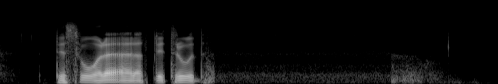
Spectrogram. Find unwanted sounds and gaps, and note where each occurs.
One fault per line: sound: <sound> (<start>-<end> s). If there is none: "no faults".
no faults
